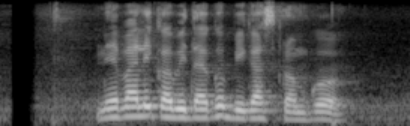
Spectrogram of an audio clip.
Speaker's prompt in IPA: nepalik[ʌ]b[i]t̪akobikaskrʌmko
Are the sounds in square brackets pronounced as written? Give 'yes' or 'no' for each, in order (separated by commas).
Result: yes, yes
